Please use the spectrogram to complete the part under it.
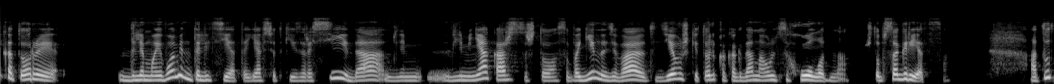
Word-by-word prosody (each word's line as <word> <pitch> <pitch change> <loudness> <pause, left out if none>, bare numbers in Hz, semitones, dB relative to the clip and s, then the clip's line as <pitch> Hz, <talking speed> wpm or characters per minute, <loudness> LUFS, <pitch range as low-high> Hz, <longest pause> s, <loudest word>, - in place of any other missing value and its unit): которые 230 -7 +2 0.6
для 195 +1 +1
моего 200 +9 +2
менталитета- 200 - 0
я 175 +3 -3
всё-таки 175 0 -8
из 170 - -7
России, 255 - -1
да, 200 +3 +1
для 170 +1 -5
ме 180 -1 -5
для 185 +2 -6
меня 210 +9 +3
кажется, 210 -5 0
что 175 0 -5
сапоги 180 - 0
надевают 195 - +3
девушки 230 +9 +1
только 210 -2 -3
когда 185 +2 -2
на 190 -2 -1
улице 200 0 -3
холодно, 180 -5 +3
чтоб 180 - -5
согреться. 235 -1 +1 0.8
А - - -1
тут- 315 +1 +1
195 Hz, 155 wpm, -22 LUFS, 180-215 Hz, 0.8 s, меня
